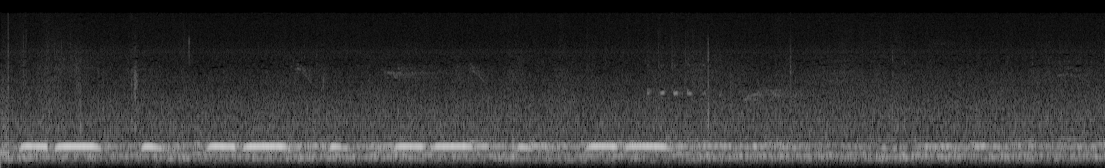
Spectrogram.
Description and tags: pigeon.parque
Single pigeon echoing in a park, and wings of another bird that flutter near the mic /paloma con eco en un parque, otro pajaro aletea cerca del microfono
birds, city, field-recording, nature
